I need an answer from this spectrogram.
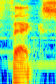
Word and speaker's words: FEX: She was able to clarify that the band is pronounced FEX and not FEX or FX.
